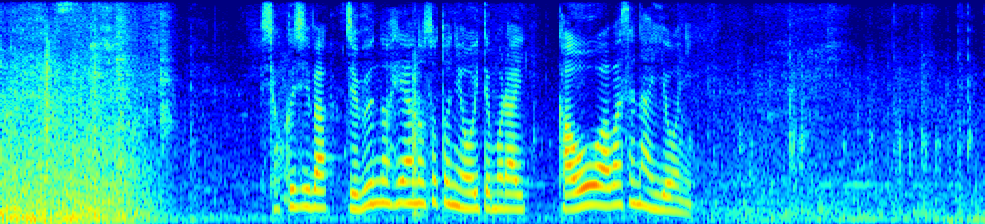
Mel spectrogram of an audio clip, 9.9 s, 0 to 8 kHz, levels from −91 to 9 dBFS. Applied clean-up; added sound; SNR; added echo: none; none; none; none.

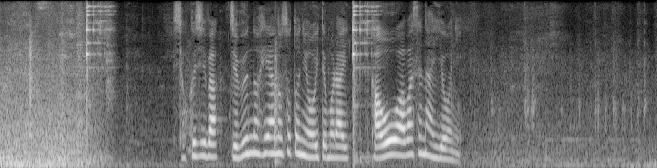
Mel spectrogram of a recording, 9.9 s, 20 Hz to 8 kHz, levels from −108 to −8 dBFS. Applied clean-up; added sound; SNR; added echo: none; Cutlery, silverware; 6 dB; none.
